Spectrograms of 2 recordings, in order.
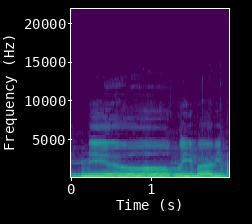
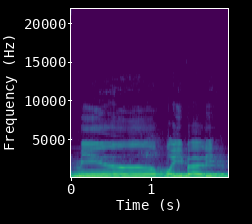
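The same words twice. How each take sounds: First: The q sound is slightly lightened. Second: The q sound is fully heavy. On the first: The speaker calls it right. "Kayak dibaca tipis" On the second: The speaker calls it wrong. "bukan min qibali, bukan qi"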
